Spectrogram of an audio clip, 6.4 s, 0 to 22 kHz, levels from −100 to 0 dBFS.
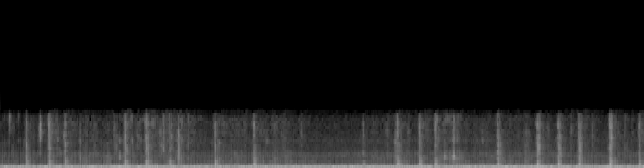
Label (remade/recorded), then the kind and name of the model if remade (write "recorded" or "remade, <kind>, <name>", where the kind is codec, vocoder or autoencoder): remade, vocoder, Vocos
